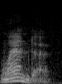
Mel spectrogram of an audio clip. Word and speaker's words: lambda: e to the minus lambda divided by x factorial, where lambda, pronounced lambda, is the mean number of occurrences in an interval, and the value of e is approximately 2.71828.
